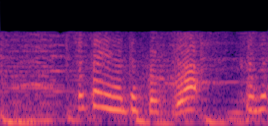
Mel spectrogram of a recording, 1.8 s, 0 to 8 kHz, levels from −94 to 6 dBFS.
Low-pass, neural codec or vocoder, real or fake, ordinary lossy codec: 7.2 kHz; codec, 16 kHz, 0.5 kbps, X-Codec, HuBERT features, trained on general audio; fake; AAC, 16 kbps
